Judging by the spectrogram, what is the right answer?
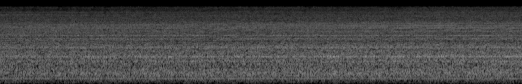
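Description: Pink embossing heat tool blowing hot air at a steady pitch, a constant whir with a low motor hum, drying freshly stamped white craft ink on cardstock so it won't smear.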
